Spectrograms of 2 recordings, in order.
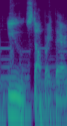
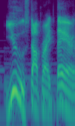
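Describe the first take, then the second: First: It is said softly and subtly. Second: It is said loudly and forcefully.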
